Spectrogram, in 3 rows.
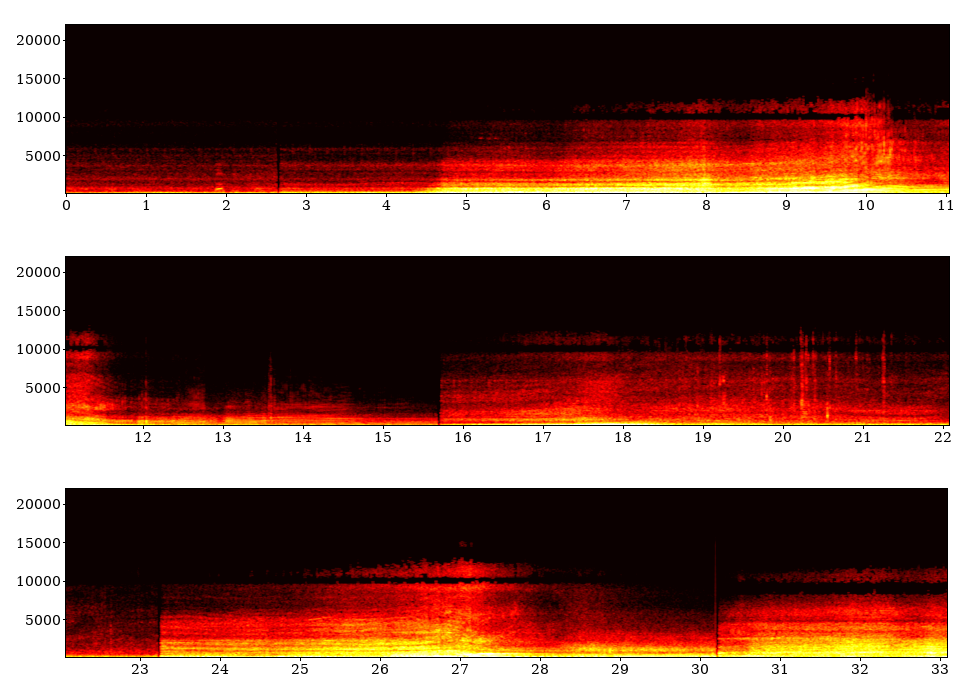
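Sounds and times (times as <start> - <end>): car engine running at low revs: 0.0 - 7.2
car accelerating and passing: 2.6 - 33.0.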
